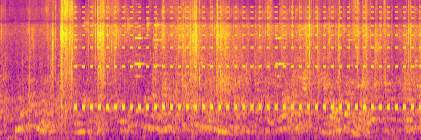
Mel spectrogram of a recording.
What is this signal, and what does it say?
Evenly repeated beeps, with the noise of a crowd indoors. There is no code.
